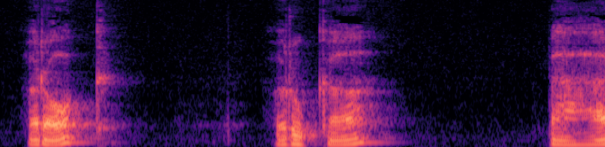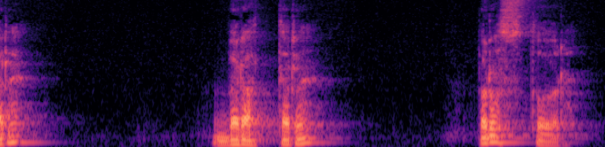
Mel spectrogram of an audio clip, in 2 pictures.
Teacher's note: The Czech R is pronounced similarly to the Spanish or the Russian R. You can feel the vibration of your tongue when pronouncing this letter.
